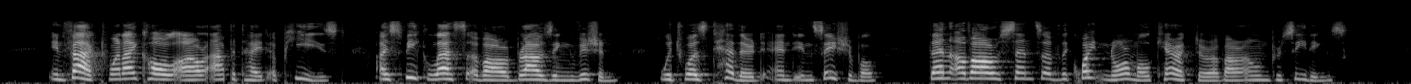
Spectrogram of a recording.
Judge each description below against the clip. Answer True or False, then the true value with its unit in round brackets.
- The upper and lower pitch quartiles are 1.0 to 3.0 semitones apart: False (4.2 semitones)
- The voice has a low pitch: False (225 Hz)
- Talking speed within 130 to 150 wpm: True (140 wpm)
